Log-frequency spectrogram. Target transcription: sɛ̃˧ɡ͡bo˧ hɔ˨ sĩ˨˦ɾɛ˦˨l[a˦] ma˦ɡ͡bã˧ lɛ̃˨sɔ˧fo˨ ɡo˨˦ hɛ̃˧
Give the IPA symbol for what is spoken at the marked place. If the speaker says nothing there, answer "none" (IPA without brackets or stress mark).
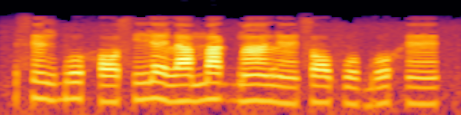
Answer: a˧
